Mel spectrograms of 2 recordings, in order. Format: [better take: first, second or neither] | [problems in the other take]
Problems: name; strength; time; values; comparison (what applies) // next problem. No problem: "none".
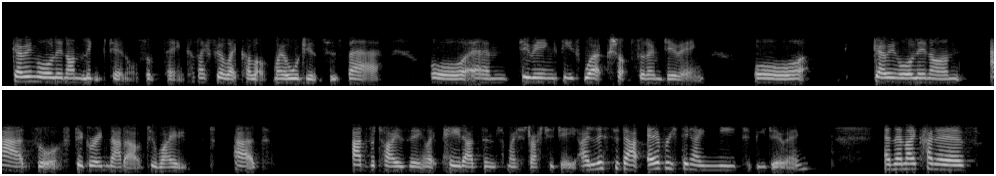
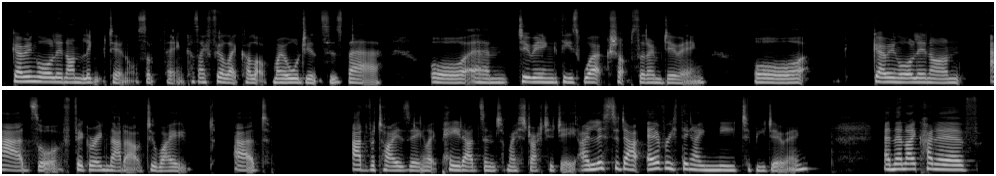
second | phone-call audio; nothing above 3.5 kHz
